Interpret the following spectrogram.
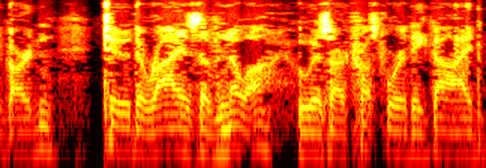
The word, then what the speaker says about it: Noah: Noah in Hebrew, pronounced exactly the same way as it's transliterated into English, means to guide and to lead to safety.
